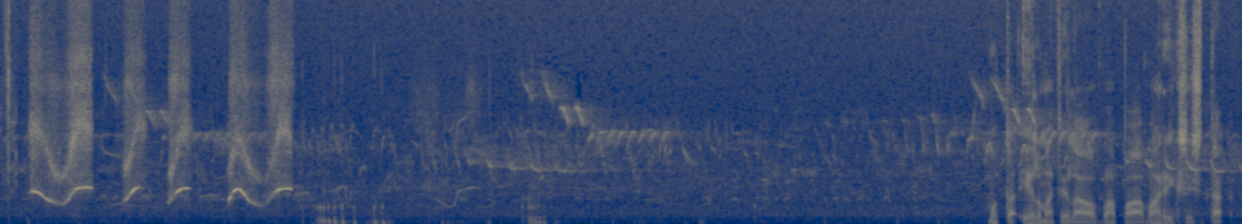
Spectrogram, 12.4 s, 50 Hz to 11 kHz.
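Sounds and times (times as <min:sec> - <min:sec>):
Northern Lapwing display calls over flooded fields in Lohja Finland: 0:00.2 - 0:09.4
speech: 0:10.0 - 0:12.4.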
